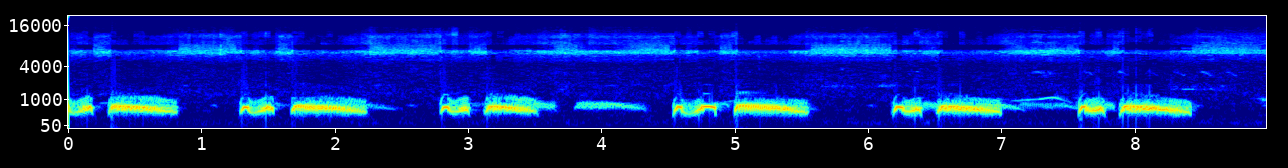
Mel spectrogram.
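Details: Trap decoy spotted dove calling in deep, hoarse coos, each phrase a doubled short note followed by a long purring note, repeated about five times with one softer smooth hum between.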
